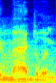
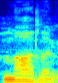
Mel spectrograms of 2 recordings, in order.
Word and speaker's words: Magdalen: We Americans would say Magdalen College. You got to say it like you're a Brit, Magdalen College.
